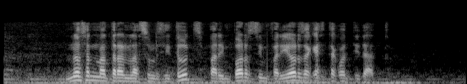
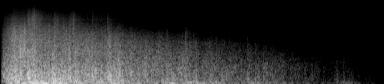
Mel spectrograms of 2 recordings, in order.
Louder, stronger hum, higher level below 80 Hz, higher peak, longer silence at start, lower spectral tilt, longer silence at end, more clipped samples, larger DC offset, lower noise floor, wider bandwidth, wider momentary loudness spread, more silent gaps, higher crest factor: second, -21 LUFS vs -17 LUFS; neither; second, -36 dBFS vs -24 dBFS; second, -4 dBFS vs 0 dBFS; about the same, 0.05 s vs 0 s; second, -4.5 dB/octave vs -6.5 dB/octave; second, 0.45 s vs 1.15 s; neither; neither; second, -46 dBFS vs -55 dBFS; second, 8 kHz vs 12 kHz; second, 18 LU vs 24 LU; neither; about the same, 20 dB vs 18 dB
